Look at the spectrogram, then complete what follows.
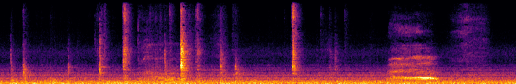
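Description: Weight plates clinking and clicking on a loaded curl bar as it is lifted, several light metallic clicks, the loudest about three and a half seconds in. Two short hard breaths follow near the end, over a steady low hum.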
